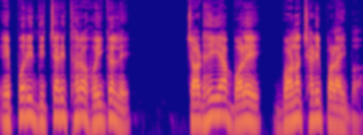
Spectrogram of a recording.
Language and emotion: Odia, neutral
